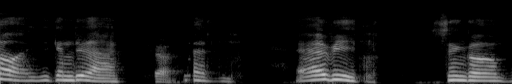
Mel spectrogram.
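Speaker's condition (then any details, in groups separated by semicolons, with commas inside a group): Cerebral palsy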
